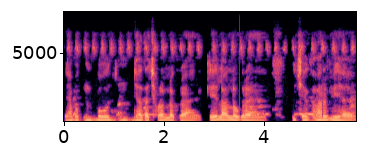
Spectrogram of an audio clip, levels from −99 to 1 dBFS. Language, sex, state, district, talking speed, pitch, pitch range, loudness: Hindi, male, Uttar Pradesh, Ghazipur, 165 wpm, 90 Hz, 85-95 Hz, -16 LUFS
